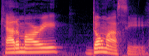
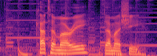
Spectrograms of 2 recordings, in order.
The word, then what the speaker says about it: Katamari Damacy: to say it teddy katamari damashi but it's not spelled like the way it should be pronounced in japanese so i understand why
